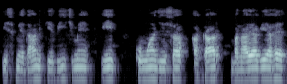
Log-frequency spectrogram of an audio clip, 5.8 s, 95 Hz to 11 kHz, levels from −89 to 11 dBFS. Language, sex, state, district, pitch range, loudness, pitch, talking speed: Hindi, male, Bihar, Saran, 120-125 Hz, -20 LUFS, 125 Hz, 125 wpm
